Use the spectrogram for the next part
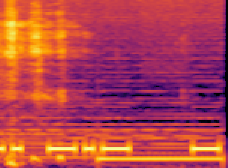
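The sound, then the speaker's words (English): Pure synthesizer tones: a quick run of short electronic beeps gives way to a steady, sustained lower tone, with the higher beep returning briefly over it. Clean and fairly loud, with no voices. “It's just synth. It's just waves.”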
